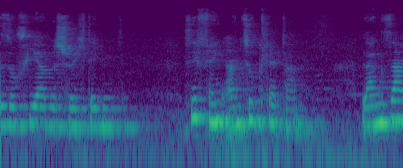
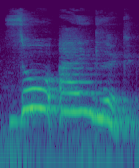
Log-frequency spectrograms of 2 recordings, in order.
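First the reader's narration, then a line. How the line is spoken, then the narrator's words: Relieved call. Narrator (German): rief die Frau erleichtert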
